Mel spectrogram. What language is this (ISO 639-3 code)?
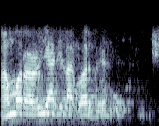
mai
